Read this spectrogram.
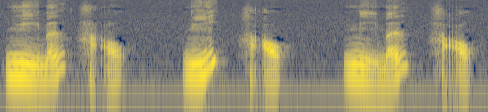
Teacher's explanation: because we have 们separating ni and hao, they both go back to being third tone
